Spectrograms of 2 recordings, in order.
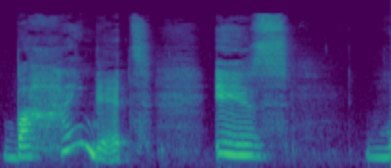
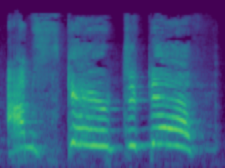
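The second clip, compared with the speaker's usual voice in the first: slow, drawn-out admission, a bit louder and higher; 1 mock confession; 8 semitones higher, 6 dB louder, much slower than usual. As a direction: act out confessing your fear to a live audience. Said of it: "get on Facebook Live and be like".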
